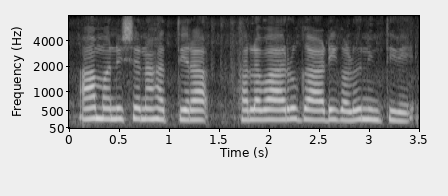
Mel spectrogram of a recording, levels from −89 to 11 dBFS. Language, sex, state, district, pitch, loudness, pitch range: Kannada, female, Karnataka, Bidar, 260 Hz, -15 LUFS, 255-275 Hz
